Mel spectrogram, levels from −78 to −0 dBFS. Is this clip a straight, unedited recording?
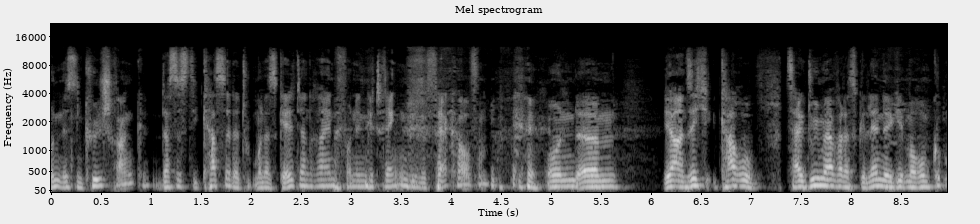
yes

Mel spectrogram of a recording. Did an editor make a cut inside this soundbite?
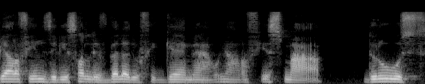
no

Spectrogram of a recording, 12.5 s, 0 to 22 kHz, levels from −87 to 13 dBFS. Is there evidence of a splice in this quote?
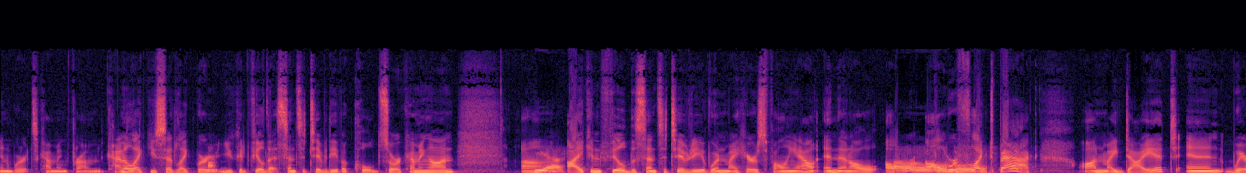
no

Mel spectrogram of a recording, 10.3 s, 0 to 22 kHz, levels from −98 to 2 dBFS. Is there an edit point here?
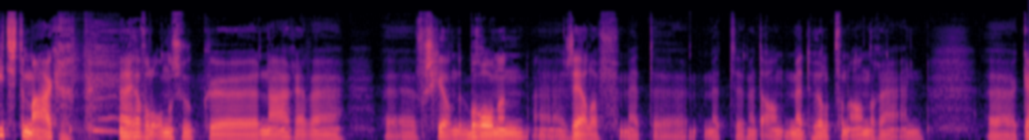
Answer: yes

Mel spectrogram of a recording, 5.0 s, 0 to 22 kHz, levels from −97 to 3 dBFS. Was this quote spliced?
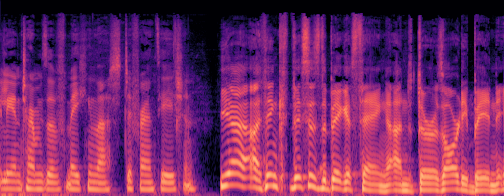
no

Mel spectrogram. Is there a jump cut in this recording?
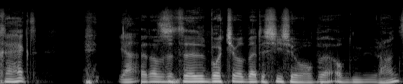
yes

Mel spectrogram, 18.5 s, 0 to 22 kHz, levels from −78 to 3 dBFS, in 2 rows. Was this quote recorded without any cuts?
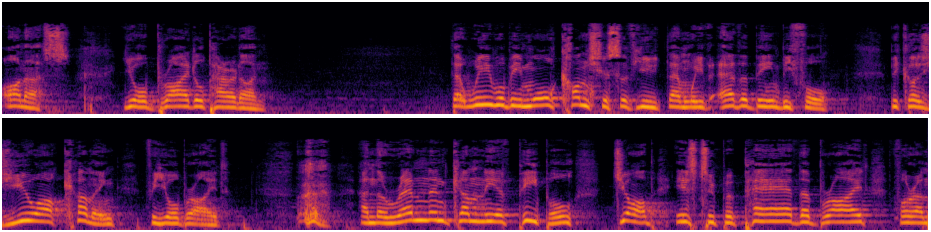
no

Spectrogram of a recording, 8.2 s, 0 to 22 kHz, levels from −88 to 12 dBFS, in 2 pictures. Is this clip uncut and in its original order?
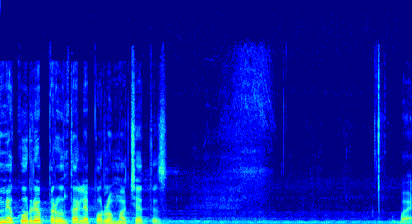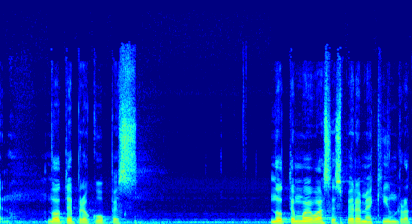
yes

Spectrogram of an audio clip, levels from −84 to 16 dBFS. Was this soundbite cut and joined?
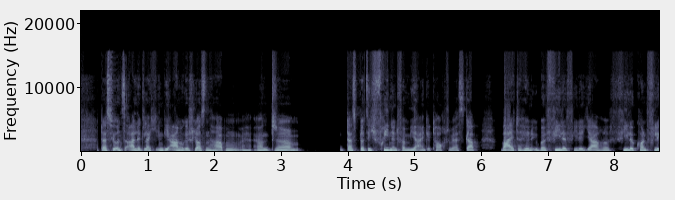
no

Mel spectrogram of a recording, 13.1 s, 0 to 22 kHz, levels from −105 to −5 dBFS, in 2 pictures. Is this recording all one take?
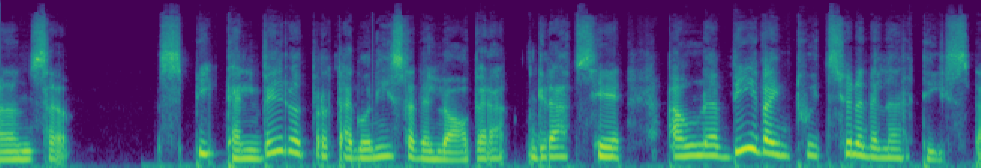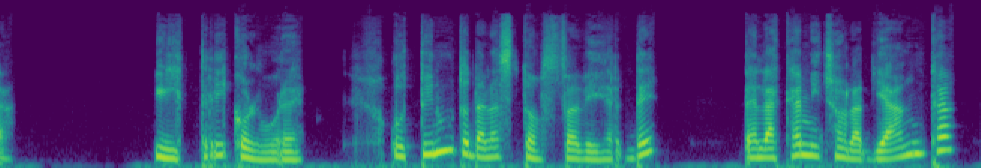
no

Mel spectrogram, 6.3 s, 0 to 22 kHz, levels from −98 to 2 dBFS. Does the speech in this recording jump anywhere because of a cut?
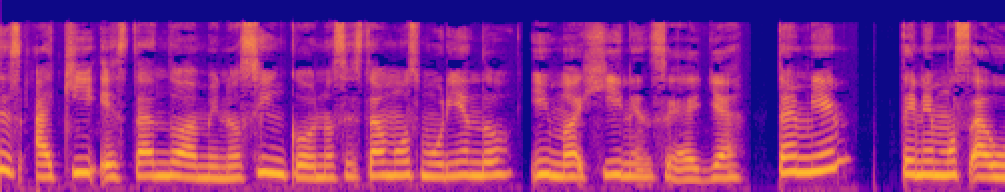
yes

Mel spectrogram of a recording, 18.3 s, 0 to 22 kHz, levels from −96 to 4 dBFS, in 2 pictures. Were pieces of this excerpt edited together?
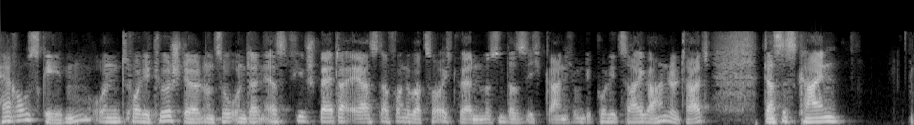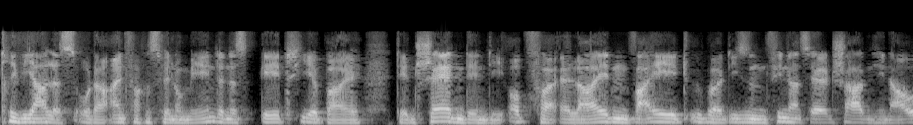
no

